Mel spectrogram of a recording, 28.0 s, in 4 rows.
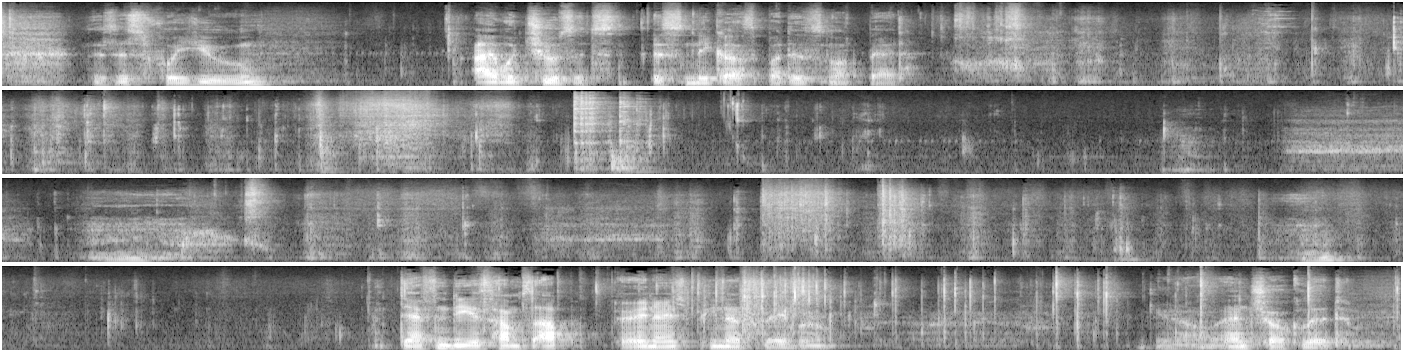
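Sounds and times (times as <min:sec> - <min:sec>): crunchy wafer bar being chewed: 0:04.6 - 0:08.7, 0:15.1 - 0:23.0, 0:23.9 - 0:28.0
foil wrapper crinkling: 0:17.8 - 0:19.5, 0:23.4 - 0:28.0.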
